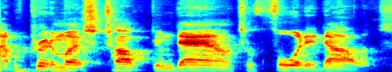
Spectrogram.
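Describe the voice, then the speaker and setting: A man's bright, sharp voice at medium pitch and a moderate pace. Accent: Southern US. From Georgia, US South. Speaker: reseller livestream host, retired military. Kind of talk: casual live stream chat. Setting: live stream.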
